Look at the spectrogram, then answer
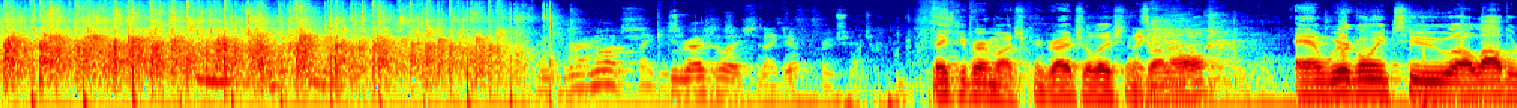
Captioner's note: applause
